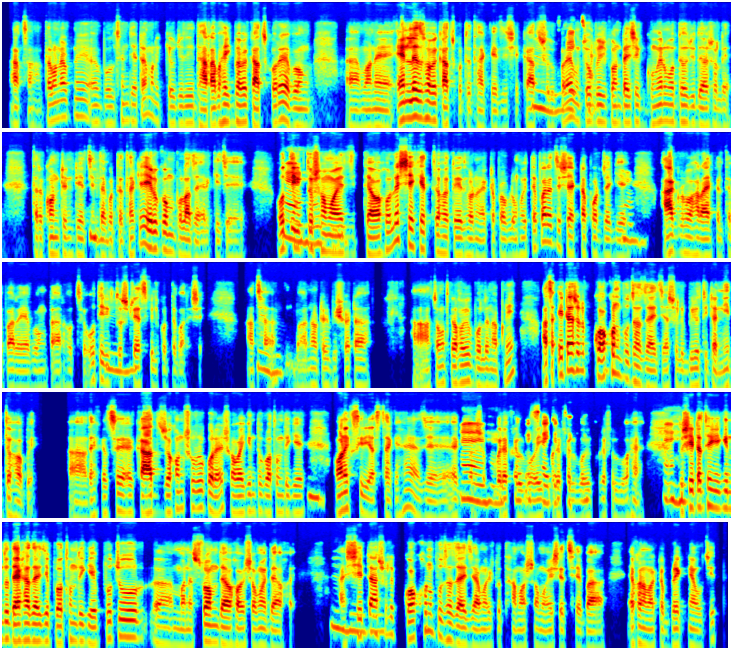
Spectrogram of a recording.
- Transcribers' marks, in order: in English: "এন্ডলেস"
- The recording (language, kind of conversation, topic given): Bengali, podcast, ক্রিয়েটর হিসেবে মানসিক স্বাস্থ্য ভালো রাখতে আপনার কী কী পরামর্শ আছে?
